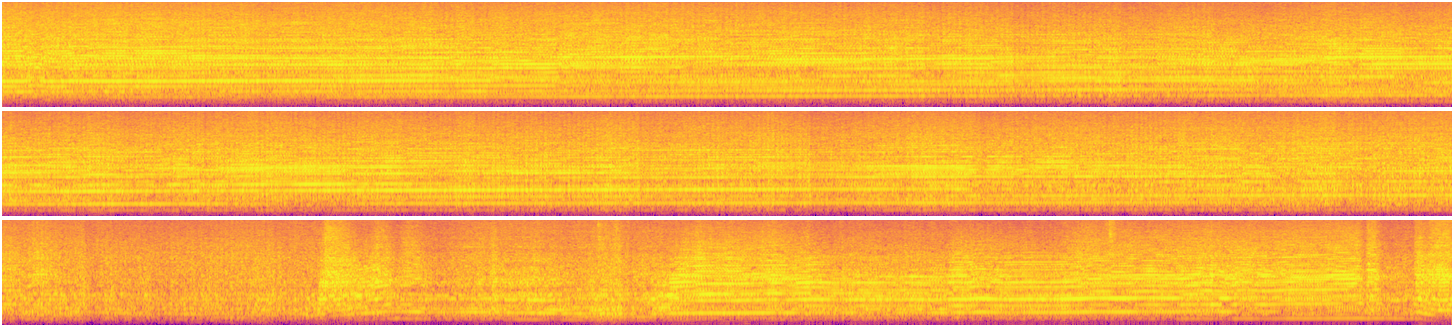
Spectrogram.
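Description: Spec Miata race car's four-cylinder engine heard from inside the cockpit, revs climbing slowly for most of the stretch. Around twenty seconds in the pitch falls and wavers with a few sharp spikes as it slows for a corner. It then climbs again and drops suddenly near the end with an upshift.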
